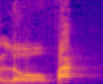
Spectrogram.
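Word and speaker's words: lobha: À, tham á là ông lô phát. Cái này là chữ tham nè, mình đọc là lô phát.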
